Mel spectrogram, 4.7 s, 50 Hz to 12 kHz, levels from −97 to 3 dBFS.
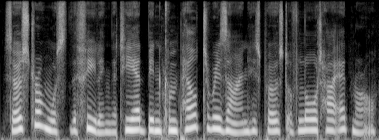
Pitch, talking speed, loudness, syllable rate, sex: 210 Hz, 230 wpm, -16 LUFS, 5.2 syllables/s, female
